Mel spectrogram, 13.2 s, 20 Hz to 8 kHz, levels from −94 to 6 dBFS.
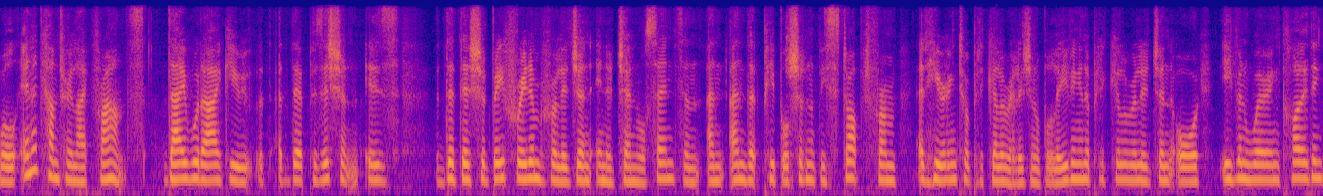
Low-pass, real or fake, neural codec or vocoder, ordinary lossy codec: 7.2 kHz; fake; codec, 16 kHz in and 24 kHz out, 0.6 kbps, FocalCodec, streaming, 4096 codes; AAC, 48 kbps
